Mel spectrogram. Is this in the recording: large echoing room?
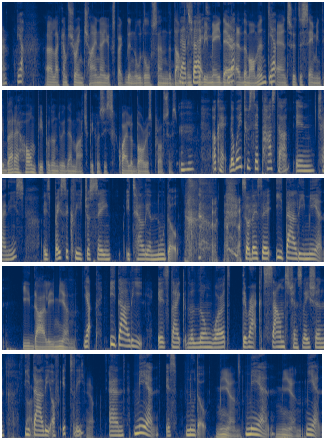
no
